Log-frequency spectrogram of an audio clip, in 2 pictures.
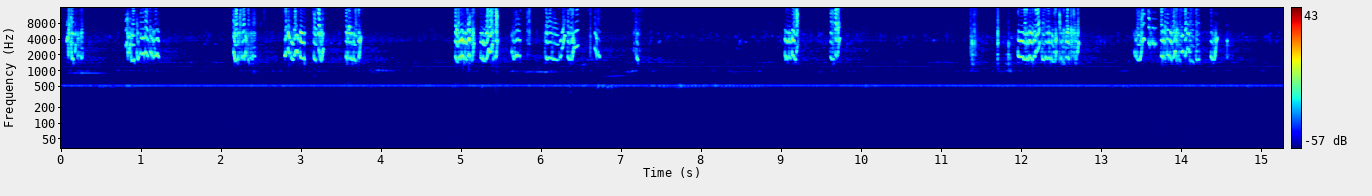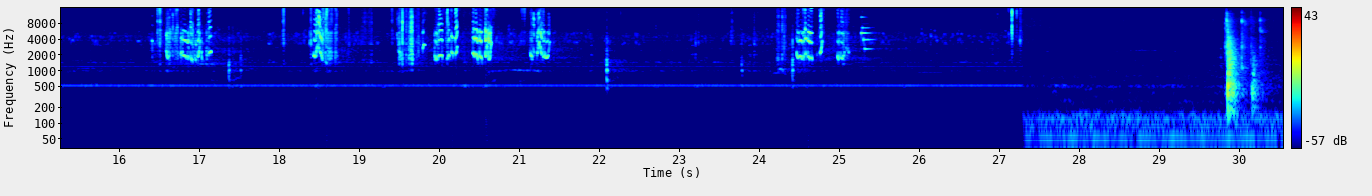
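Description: Short, scratchy, high-pitched bursts of a makeup brush sweeping over the eyelid and palette, played back sped up so they come out as squeaky chirps. The bursts stop shortly before the end.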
